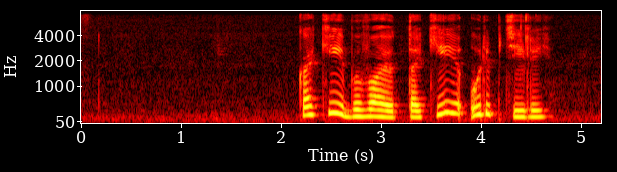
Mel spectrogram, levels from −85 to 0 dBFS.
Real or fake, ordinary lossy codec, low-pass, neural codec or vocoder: real; none; 7.2 kHz; none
